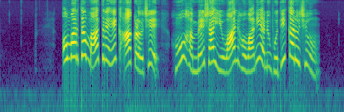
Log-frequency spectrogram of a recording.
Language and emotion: Gujarati, happy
